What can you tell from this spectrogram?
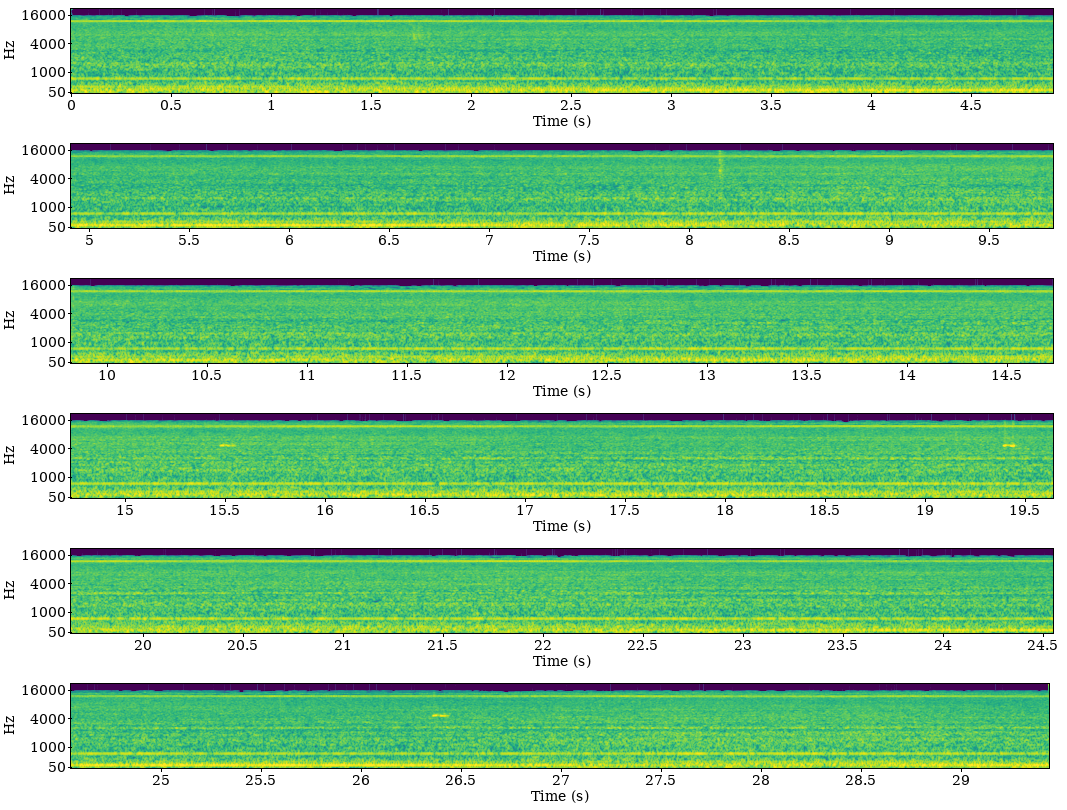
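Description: Propeller aircraft's engine and propeller heard from inside the cabin, a loud steady drone with a low hum on top, during the approach to land. The lowest hum weakens for a while in the middle and comes back near the end.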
